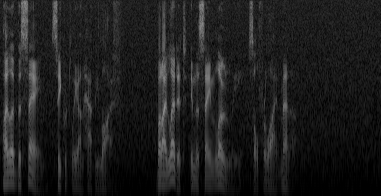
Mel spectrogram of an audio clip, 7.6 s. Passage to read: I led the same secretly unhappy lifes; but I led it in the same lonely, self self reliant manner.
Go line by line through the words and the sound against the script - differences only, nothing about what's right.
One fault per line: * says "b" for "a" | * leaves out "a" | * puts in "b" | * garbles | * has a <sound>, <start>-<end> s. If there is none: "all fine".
* says "life" for "lifes"
* leaves out "self"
